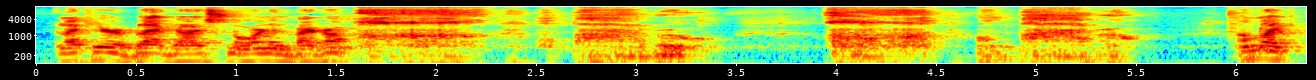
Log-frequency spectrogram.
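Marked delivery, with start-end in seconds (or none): 1.6-5.4 breathless, voiceless, much lower; gasping whisper. Retold or imitated. A man hearing another man snoring, gasping in a whisper. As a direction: whisper it in shock between gasps.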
